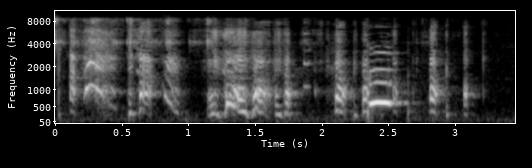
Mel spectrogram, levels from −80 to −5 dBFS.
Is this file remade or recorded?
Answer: recorded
